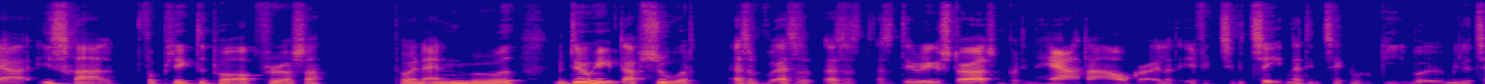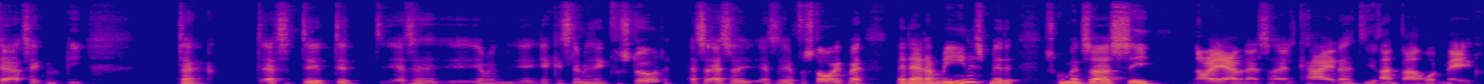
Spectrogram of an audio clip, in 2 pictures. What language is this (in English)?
Danish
